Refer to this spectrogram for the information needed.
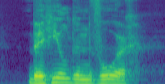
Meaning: inflection of voorbehouden: 1. plural past indicative 2. plural past subjunctive
- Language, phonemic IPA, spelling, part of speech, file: Dutch, /bəˈhildə(n) ˈvor/, behielden voor, verb, Nl-behielden voor.ogg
